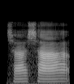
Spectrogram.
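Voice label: "ช้าช้า" Thai, male; 'slowly'; chá:chá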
